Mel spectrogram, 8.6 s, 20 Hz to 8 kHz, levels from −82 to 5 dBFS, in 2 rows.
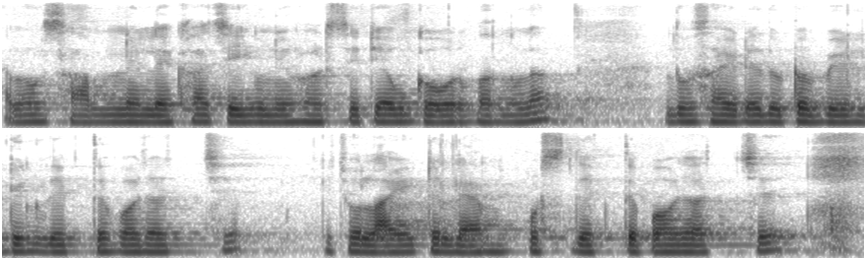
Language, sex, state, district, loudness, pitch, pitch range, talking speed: Bengali, male, West Bengal, Malda, -19 LUFS, 120 Hz, 120-125 Hz, 160 wpm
